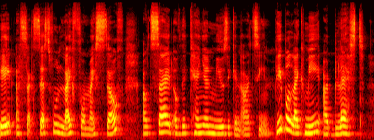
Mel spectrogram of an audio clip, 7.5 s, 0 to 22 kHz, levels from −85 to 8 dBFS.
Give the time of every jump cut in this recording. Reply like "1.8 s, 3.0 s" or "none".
5.3 s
